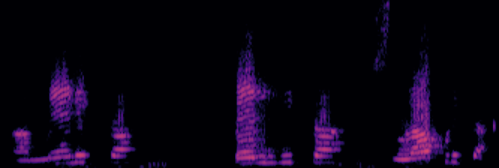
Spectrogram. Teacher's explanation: Son las que llevan intensidad de la voz en la antepenúltima sílaba. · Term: palabras estrújulas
